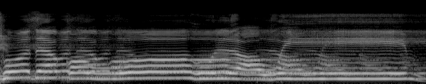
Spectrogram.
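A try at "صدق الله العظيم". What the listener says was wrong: اچھا آپ نے کیا صدق اللہ لام کو ہلا دیا. لام کو ہلانا نہیں. صدق اللہ العظیم.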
